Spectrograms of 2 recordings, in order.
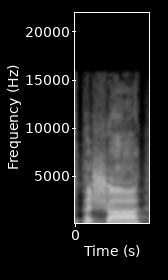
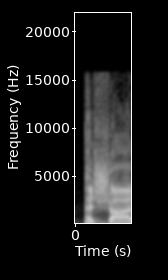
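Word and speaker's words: פשע: The word in Hebrew is pesha, and it says whose transgression is forgiven. The Hebrew word is nasa. It rhymes in Hebrew. It doesn't work in English, but pesha nasa. You hear it?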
